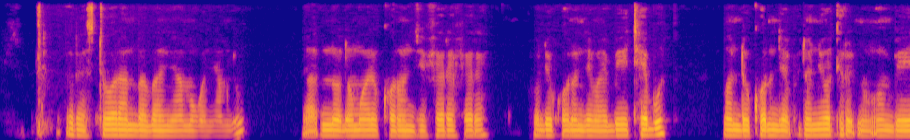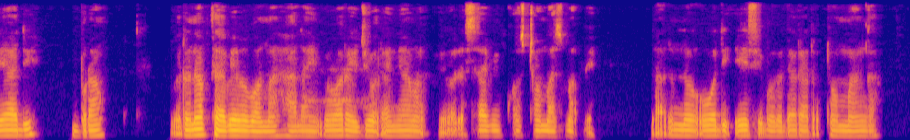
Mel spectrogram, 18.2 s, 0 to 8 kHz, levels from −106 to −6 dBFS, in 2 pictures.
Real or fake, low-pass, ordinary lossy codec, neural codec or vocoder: real; 7.2 kHz; AAC, 48 kbps; none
